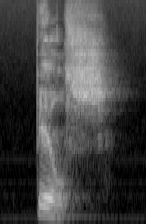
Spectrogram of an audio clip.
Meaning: 1. pilsner beer 2. lager beer
- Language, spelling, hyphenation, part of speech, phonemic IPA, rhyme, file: Dutch, pils, pils, noun, /pɪls/, -ɪls, Nl-pils.ogg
